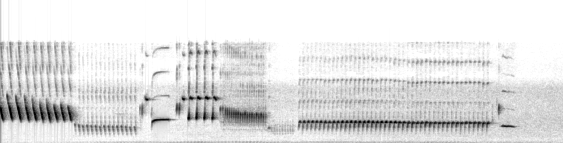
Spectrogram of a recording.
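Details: Canary singing a training song: rapid, bright chips, a low, rattling roll, a few sharp, separate notes, then a long, steady, buzzing roll lasting about two seconds.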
